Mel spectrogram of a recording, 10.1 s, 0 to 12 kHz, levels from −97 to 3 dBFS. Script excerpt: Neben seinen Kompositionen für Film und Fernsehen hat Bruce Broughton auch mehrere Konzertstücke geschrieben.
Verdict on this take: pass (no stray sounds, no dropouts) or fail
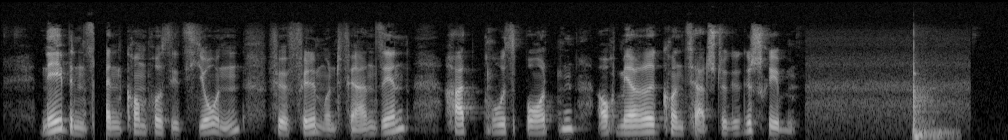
fail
